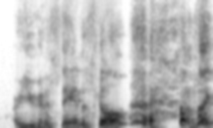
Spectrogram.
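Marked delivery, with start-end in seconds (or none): 0.2-1.3 mock happy, eager, quick, gleeful tone. Recalling a moment in a d and d game, imitating how he sounded happy. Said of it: "sounded happy".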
